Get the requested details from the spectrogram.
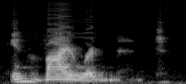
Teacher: that middle N, we just barely touch on it.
